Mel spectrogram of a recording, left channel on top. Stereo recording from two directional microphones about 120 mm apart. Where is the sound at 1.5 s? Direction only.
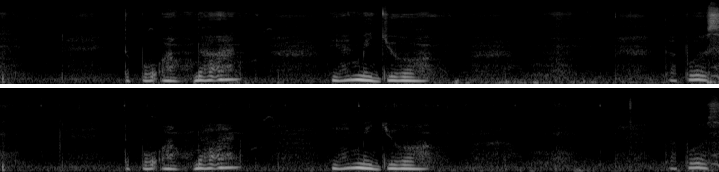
45° left (ahead or behind).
